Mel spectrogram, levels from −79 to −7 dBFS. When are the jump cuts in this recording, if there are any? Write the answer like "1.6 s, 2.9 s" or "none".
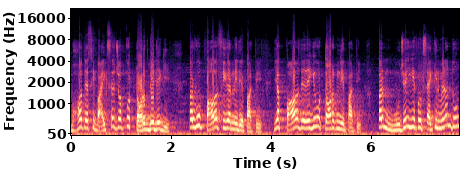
none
